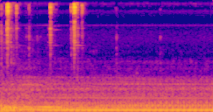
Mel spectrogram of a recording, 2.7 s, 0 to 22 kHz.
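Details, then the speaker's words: 2016 Ford Fusion 2.5 after shutting off to relearn the throttle body: low idle with a slightly uneven, wavering beat, still not smooth, so the rough idle persists; failing throttle body suspected, not confirmed, later replaced. "So by shutting the car off, it's supposed to relearn the throttle body. Sometimes it works, sometimes it doesn't."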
